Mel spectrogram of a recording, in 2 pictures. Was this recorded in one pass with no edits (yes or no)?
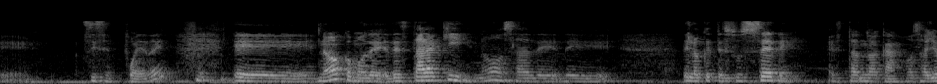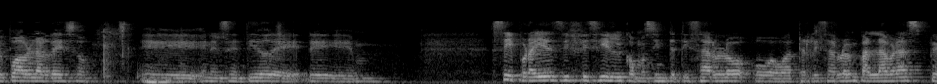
yes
